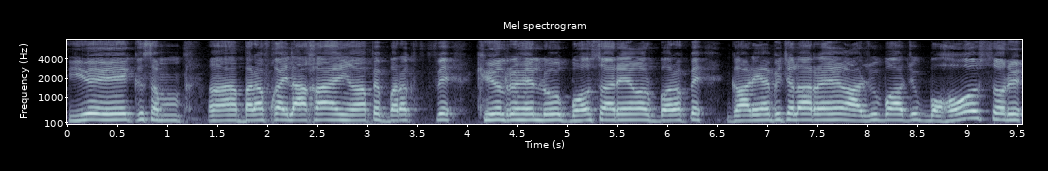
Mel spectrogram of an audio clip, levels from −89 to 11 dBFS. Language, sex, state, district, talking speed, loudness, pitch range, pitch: Hindi, male, Bihar, Katihar, 180 wpm, -13 LUFS, 190-205 Hz, 200 Hz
